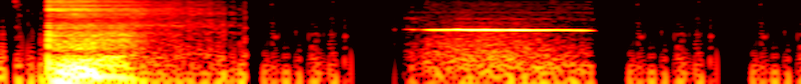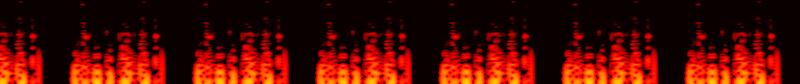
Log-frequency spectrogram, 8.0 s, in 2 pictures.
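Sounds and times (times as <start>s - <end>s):
person snoring: 0.2s - 1.1s.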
